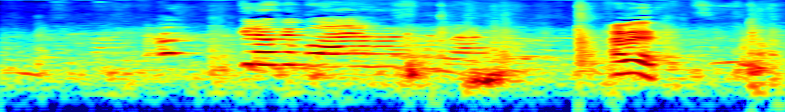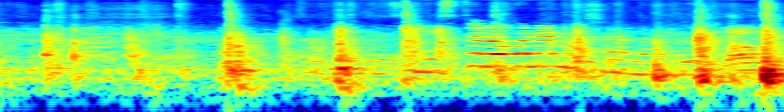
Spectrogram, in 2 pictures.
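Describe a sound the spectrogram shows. A child talks excitedly close by.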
